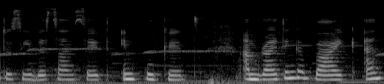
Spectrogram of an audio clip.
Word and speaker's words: Phuket: So basically you pronounce it Puket.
